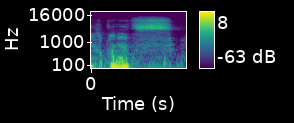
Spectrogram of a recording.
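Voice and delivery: hushed whisper of inner peace. Retold or imitated. Meditator telling himself he is at peace, whispered. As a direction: breathe it out as a secret.

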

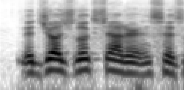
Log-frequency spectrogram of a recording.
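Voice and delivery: usual speaking voice

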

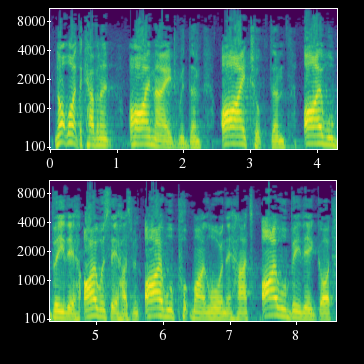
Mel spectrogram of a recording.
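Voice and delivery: loud, emphatic scripture reading; forceful preaching. Acted. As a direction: proclaim each promise with full force. Preacher reads God's covenant forcefully.

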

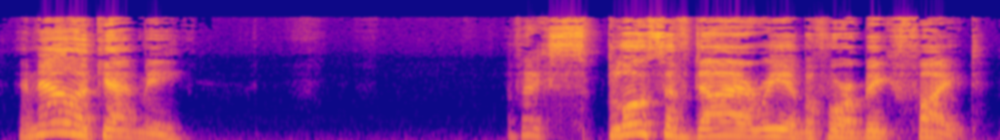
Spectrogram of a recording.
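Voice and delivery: high, loud wail of suffering; hammed-up, strained bathroom tirade; agonized yell. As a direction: yell it out in gut-wrenching agony. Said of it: "she doesn't get the brunt of that yell".

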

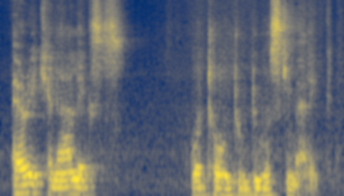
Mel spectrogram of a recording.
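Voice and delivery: ordinary talk

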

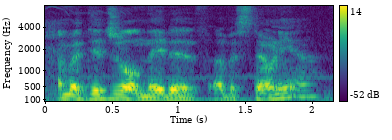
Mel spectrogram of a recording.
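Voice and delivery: ordinary delivery

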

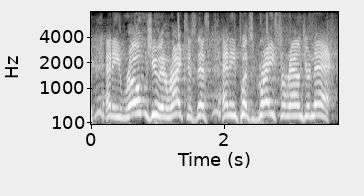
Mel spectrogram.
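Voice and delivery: excited, insistent sermon delivery in rolling phrases; fired-up preaching. Real, not acted. Preacher urging the congregation to drop their shame, fired up. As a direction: build repeated questions with real fervor. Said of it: "I'm getting kind of excited".

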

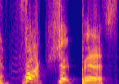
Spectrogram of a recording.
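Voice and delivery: mock shouted tagline.

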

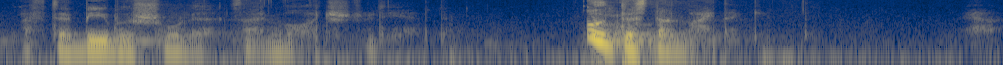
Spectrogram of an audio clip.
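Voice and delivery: hushed whisper, leaning in. Real, not acted. Preacher whispering to Bible school students.

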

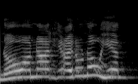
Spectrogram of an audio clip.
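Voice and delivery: high-pitched protest; flustered, insistent denial; Peter's denial. Acted. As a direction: deny it defensively. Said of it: "He's a man named Peter".

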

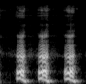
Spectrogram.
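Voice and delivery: short, high, barking laugh; blustering old commander's barking laugh; loud barking laugh. A narrator's reading. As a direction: bark out a hearty laugh. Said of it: "his loud, barking laugh".

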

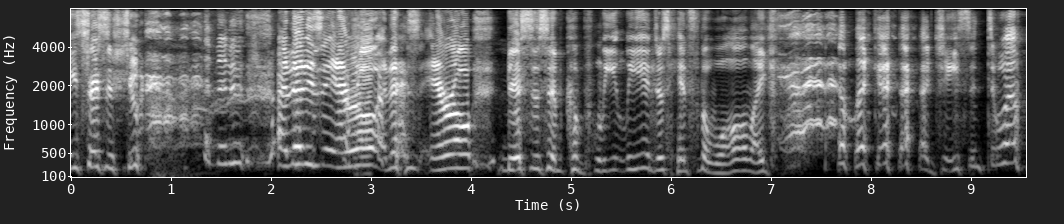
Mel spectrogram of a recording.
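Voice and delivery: high, loud, laughing storytelling; can barely get it out for laughing; laughing through it. Real, not acted. Fan describing the missed arrow, laughing hard. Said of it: "I'm laughing right now talking about it".

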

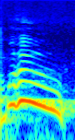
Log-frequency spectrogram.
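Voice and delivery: high, loud "woohoo"; cheering whoop. Pretend. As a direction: whoop to stir up the congregation. Cheering the sermon series.

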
